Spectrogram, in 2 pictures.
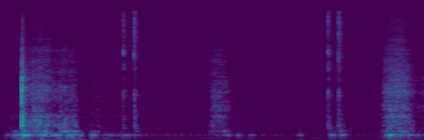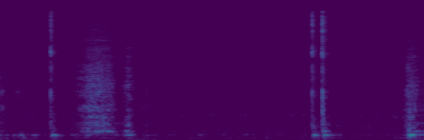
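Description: Faint clicking from someone operating a computer: a handful of short, sharp clicks a second or two apart, with soft breaths between them.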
